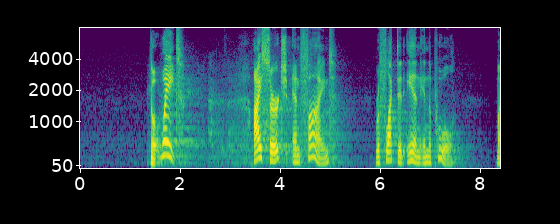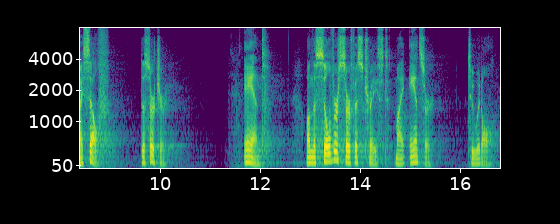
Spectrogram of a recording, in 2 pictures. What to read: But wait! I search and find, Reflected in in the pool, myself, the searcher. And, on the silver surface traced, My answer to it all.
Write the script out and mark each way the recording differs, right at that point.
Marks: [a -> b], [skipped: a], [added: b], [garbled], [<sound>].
But wait! I search and find, Reflected in in the pool, myself, the searcher. And, on the silver surface traced, My answer to it all.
